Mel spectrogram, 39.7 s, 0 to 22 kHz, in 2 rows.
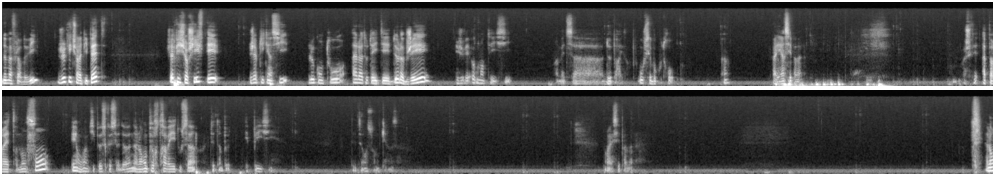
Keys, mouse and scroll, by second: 1.2 click, 2.2 click, 4.9 shift+click, 9.5 right click, 12.0 click, 13.5 right click, 14.3 click, 15.7 F1, 16.1 KP_Subtract, 17.3 Escape, 17.9 click, 18.3 click, 18.6 click, 20.3 click, 21.0 click, 21.4 click, 22.2 click, 24.0 click, 25.7 right click, 27.0 click, 28.8 click, 30.2 click, 30.8 click, 31.8 click, 33.3 click, 37.0 click, 38.2 click, 39.0 click.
